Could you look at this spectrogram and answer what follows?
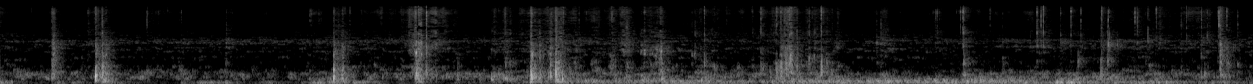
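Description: Handling noise of goods and fittings being touched and moved about on wooden shelves and a glass display case: irregular knocks, clicks and taps, with a low steady hum through the middle.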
